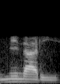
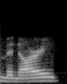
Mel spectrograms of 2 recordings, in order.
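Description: First: The R sounds almost like a D. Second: The R sounds like an English R. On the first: This is how it is said in Korean. "We say Minari. Almost the R is almost like a D" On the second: This is how many people commonly say it. "If you say Minari, that's a lot of people on set say that"

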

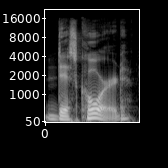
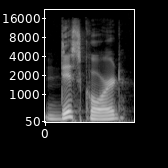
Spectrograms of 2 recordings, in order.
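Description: First: The stress is on the second syllable. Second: The stress is on the first syllable. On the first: "You can emphasize either syllable" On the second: "You can emphasize either syllable"

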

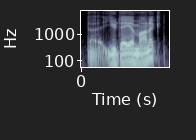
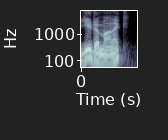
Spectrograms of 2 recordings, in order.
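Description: First: The middle 'i' sound is pronounced. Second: The middle 'i' sound is left silent. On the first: "I'm going to call it eudaimonic" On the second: "Maybe that's a silent I"

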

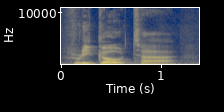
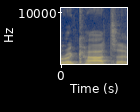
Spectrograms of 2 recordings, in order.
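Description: First: The word is said with a New Jersey pronunciation. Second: The word is said with a standard pronunciation. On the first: The speaker calls it wrong. "the people from my native land, New Jersey, would say Ragota" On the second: The speaker calls it right. "I call it ricotta because I'm not a garbage person"

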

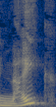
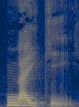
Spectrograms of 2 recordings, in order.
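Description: First: The final e is silent. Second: The final e is pronounced like ee. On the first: The speaker calls it wrong. "the E at the end is usually silent. And therefore people assume that it might be Nike" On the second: The speaker calls it right. "Nai, I as in my, and then E as in C"

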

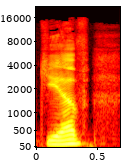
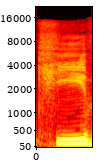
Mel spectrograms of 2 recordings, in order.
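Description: First: The name follows the Russian pronunciation. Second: The name follows the Ukrainian pronunciation. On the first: It is the older form, linked to Russian. "instead of Kiev, K-I-E-V is the Russian spelling" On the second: It avoids siding with the Russians. "so many people started saying"

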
